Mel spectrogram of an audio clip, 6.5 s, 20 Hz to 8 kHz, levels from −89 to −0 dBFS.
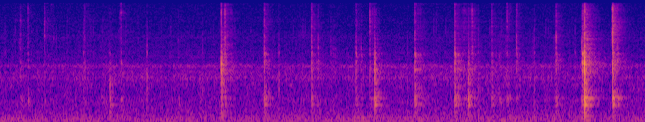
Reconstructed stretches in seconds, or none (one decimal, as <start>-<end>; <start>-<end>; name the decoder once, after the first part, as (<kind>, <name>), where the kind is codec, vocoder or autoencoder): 0.6-3.4 (vocoder, Vocos); 4.2-6.5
